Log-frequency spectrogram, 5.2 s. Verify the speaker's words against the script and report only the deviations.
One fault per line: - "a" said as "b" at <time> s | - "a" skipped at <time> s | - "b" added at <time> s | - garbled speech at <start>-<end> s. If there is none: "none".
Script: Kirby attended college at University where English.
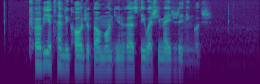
- "Belmont" added at 1.8 s
- "she majored in" added at 3.1 s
